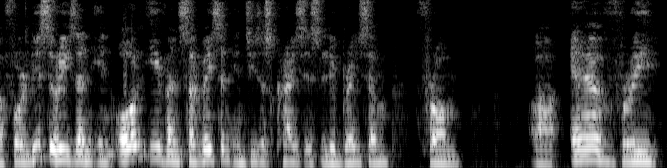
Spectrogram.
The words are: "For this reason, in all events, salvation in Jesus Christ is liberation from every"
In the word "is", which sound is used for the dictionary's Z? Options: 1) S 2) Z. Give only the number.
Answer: 1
